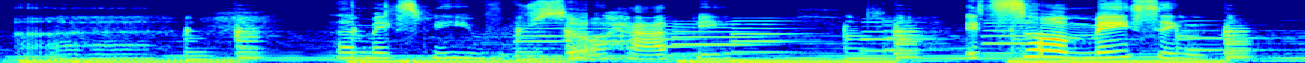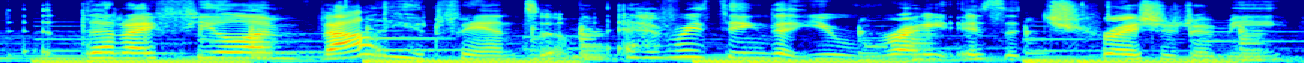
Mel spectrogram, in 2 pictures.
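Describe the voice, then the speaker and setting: A woman's voice: high voice, music in the background, close to an everyday voice. A woman reading a shy, flustered anime schoolgirl. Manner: nervous, halting, breathless. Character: shy, intense young woman in a visual novel.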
